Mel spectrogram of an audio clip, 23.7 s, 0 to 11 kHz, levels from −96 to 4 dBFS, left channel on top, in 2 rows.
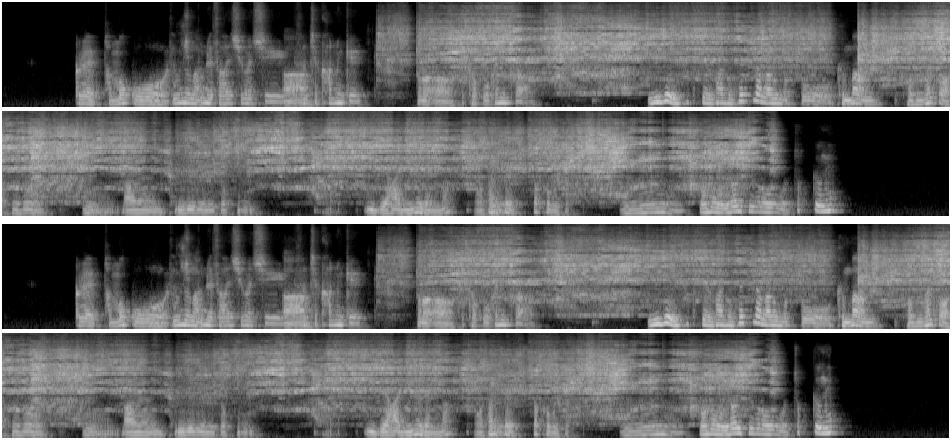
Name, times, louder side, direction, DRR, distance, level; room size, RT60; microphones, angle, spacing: voice 1, 0.9-4.5 5.7-6.7 12.8-13.1 17.9-18.2 19.6-20.4, equal, ahead, 1.1 m, -32 dB
voice 2, 1.8-2.5 3.5-3.9 5.2-5.7 8.1-10.9 11.3-12.7 12.9-15.0 15.8-16.0 16.4-17.5 17.7-18.9 20.6-22.2, right 2 dB, 50° right, 0.8 m, -29 dB
sound 1, 4.7-10.4 10.7-21.6, left 3 dB, 20° left, 1.2 m, -27 dB
8.2 x 6.6 x 3.7 m
head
